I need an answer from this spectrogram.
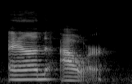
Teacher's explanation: We totally get rid of the H sound.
